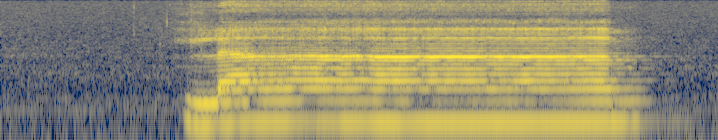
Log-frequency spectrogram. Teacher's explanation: زبان کا کنارہ اور زواحق سے ثنایا تک کے مسوروں سے ادا ہوتے ہیں. یعنی زبان کا کنارہ اور دانتوں کی جڑ کے تالو کے جانب والے حصے سے ہم ان کو ادا کرتے ہیں. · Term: حروف طرفیہ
